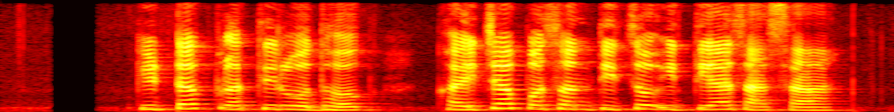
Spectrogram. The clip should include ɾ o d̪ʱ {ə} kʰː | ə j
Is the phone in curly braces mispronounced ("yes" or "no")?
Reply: no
